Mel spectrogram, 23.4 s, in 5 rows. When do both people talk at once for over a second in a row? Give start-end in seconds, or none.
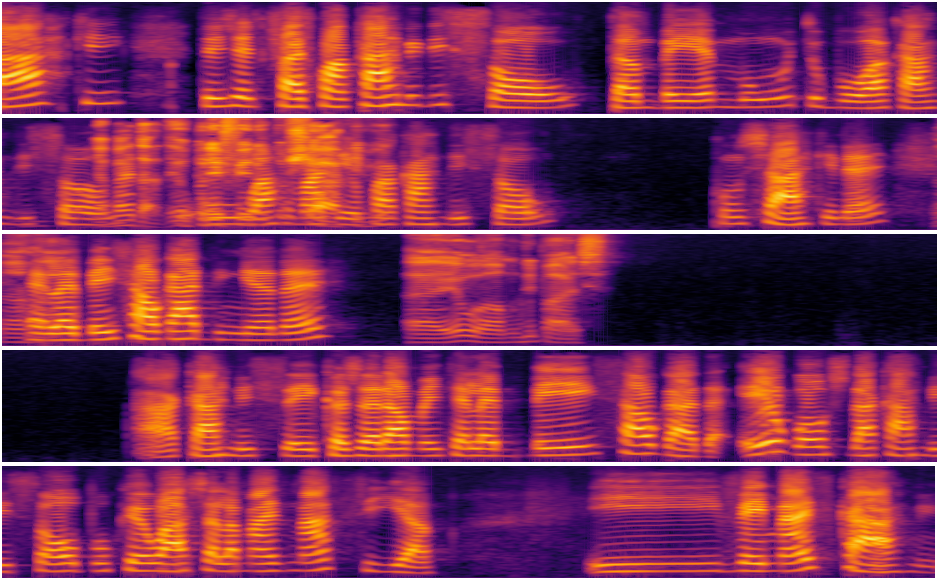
5.1-6.7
